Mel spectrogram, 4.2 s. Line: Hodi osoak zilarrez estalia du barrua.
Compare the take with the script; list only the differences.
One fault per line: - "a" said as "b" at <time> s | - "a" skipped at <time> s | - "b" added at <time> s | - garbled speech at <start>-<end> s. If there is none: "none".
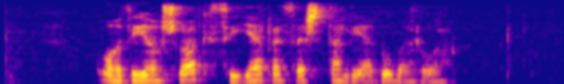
none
